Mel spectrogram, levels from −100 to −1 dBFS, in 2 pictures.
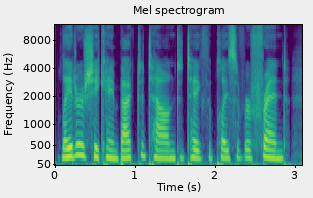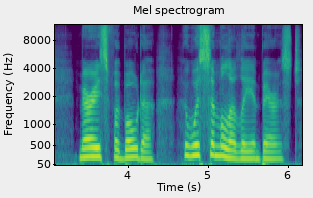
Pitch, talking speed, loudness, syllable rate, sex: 200 Hz, 185 wpm, -17 LUFS, 5.8 syllables/s, female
